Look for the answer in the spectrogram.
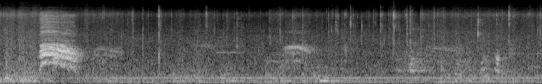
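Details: Single loud, harsh crow caw at early morning, followed by fainter distant calls and a steady low hum.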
